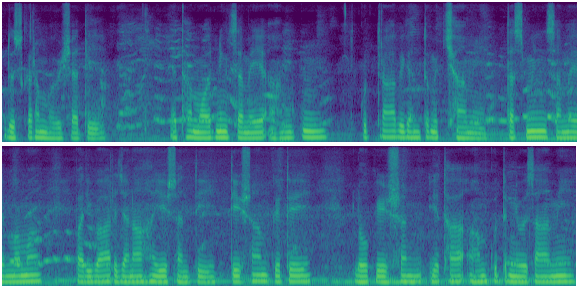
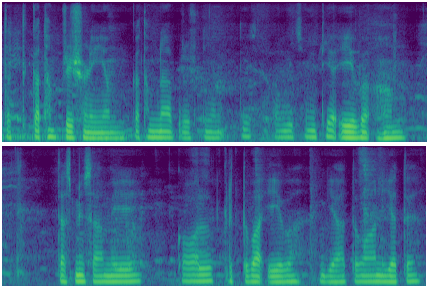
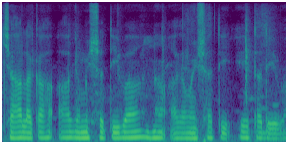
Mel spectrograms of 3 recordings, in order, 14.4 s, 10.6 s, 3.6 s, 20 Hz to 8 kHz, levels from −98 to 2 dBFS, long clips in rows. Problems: background sounds at intervals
